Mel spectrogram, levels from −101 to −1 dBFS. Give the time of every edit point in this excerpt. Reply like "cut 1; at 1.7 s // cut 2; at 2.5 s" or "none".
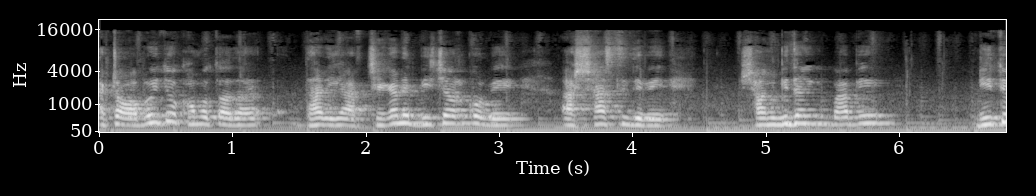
none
